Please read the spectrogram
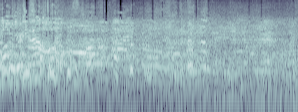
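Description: Several women's voices talking and exclaiming over one another, excited and unintelligible, loudest in the first couple of seconds.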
